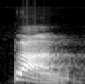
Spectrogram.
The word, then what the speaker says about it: plan: যেমন PLAN প্ল্যান, এখানে একটি ভাওয়েল আছে মাত্র, এটা শর্ট সাউন্ড হলো এ, প্ল্যান, প্ল্যান, MAD ম্যাড, ম্যাড।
